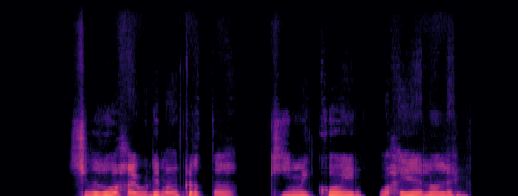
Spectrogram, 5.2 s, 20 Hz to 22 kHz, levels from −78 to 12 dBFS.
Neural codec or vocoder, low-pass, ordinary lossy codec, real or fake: codec, 44.1 kHz, 2.6 kbps, DAC; none; none; fake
